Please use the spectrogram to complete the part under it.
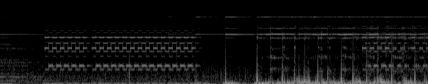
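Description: A telephone rings in a Hindi drama scene, two bursts of electronic trilling ring followed by a sharp click and a clatter of busy movement and bell-like tones.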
